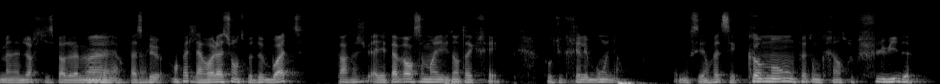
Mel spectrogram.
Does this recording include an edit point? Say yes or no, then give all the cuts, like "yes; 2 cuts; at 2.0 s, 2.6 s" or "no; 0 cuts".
no; 0 cuts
